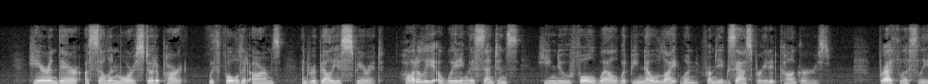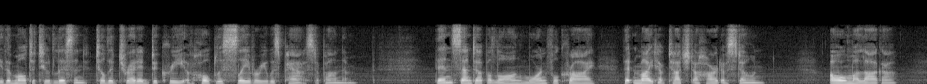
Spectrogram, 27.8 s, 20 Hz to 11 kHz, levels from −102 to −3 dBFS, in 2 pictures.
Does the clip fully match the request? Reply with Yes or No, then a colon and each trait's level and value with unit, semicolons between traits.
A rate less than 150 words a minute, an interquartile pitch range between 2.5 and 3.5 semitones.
Yes: average, 140 wpm; average, 3.2 semitones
